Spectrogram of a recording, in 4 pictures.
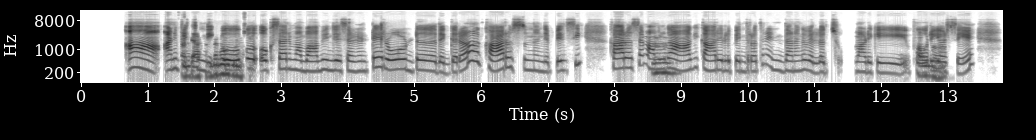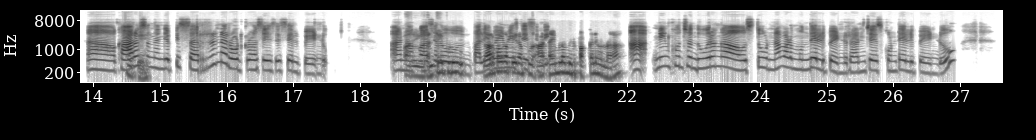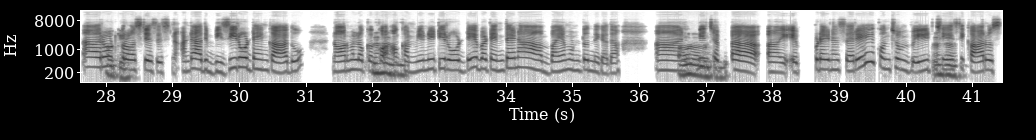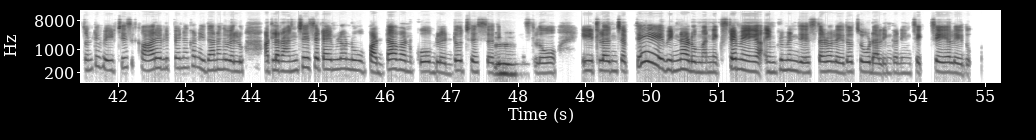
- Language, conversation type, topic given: Telugu, podcast, మీ ఇంట్లో పిల్లల పట్ల ప్రేమాభిమానాన్ని ఎలా చూపించేవారు?
- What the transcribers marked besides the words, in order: tapping; in English: "రోడ్"; in English: "రోడ్ క్రాస్"; other background noise; in English: "నార్మల్‌గా"; in English: "రన్"; in English: "రోడ్ క్రాస్"; in English: "నార్మల్"; in English: "బట్"; in English: "వెయిట్"; in English: "వెయిట్"; in English: "రన్"; in English: "బ్లడ్"; unintelligible speech; in English: "నెక్స్ట్ టైమ్"; in English: "చెక్"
